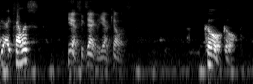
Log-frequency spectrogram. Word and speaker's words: Kellis: So, do we have any Great Heart tracks on hand, or any Tim Kellis tracks? I think I do. I'm pronouncing that right. I'm pronouncing that right. Yeah, Kellis?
